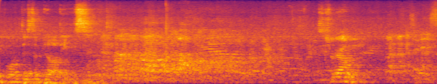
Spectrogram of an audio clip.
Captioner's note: crowd laughing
